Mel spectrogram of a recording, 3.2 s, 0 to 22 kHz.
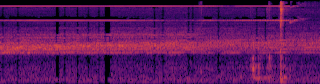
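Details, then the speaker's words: Maxtor XT-1085 hard drive badged Storage Dimensions, powered on: steady high whine as it spins up, then a couple of odd knocks; owner suspects a broken wax ring. Not confirmed. "I don't like that noise we're going to stop with this one this one might have a broken wax ring in it because that actually did start to spin"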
